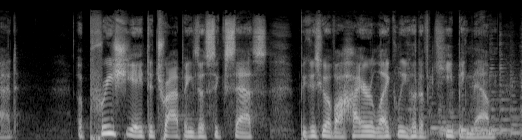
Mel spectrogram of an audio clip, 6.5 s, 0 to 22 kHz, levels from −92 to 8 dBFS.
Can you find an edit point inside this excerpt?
no; 0 cuts

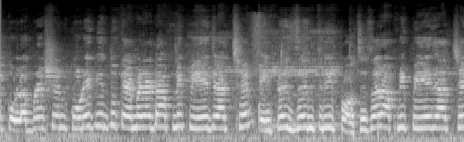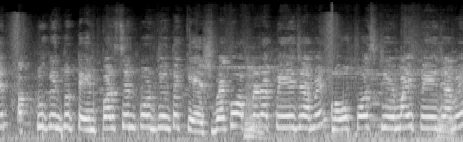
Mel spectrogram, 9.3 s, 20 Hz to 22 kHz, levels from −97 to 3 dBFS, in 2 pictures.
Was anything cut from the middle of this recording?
yes; 3 cuts; at 2.5 s, 4.9 s, 8.0 s

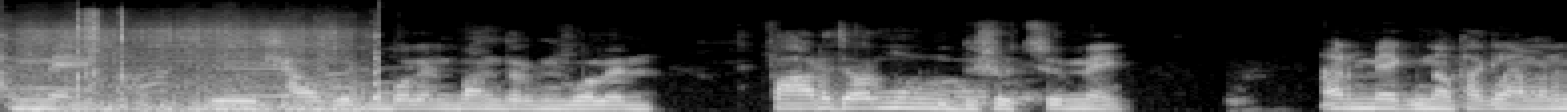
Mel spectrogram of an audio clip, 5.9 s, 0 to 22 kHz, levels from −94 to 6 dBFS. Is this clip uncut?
yes; 0 cuts

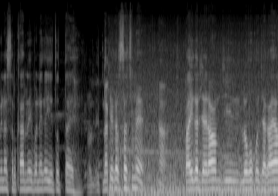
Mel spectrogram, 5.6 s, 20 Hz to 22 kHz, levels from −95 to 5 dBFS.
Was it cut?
yes; 1 cut; at 2.2 s

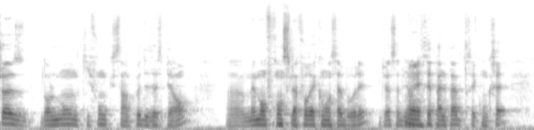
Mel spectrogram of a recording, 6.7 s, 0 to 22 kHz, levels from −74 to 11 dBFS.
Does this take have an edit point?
no; 0 cuts

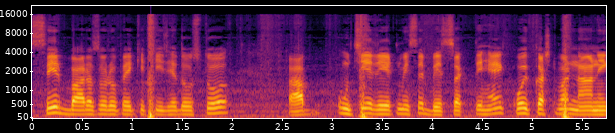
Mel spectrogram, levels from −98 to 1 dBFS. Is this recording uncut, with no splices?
yes; 0 cuts

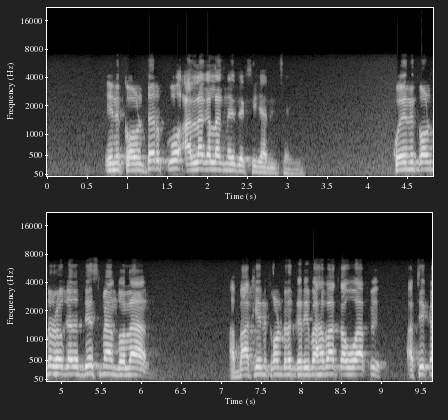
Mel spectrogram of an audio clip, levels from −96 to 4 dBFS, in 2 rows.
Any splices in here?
no; 0 cuts

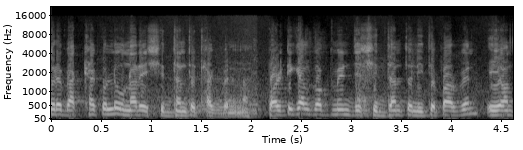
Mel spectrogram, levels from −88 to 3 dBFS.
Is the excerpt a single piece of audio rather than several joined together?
yes; 0 cuts

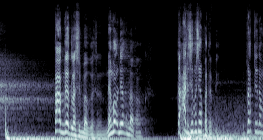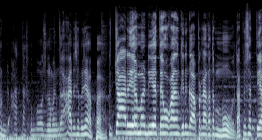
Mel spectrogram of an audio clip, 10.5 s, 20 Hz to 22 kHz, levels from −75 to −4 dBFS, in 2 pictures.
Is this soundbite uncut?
no; 1 cut; at 7.4 s

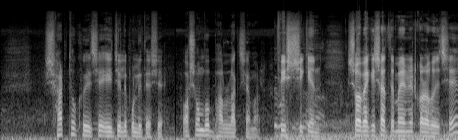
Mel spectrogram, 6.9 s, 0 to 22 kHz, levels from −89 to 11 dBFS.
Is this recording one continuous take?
no; 2 cuts; at 2.6 s, 4.0 s

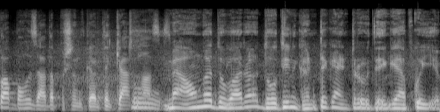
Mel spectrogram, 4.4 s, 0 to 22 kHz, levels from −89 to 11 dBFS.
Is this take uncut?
no; 1 cut; at 1.4 s

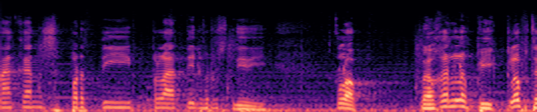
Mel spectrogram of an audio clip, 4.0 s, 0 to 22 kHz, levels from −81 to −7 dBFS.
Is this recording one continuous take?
yes; 0 cuts

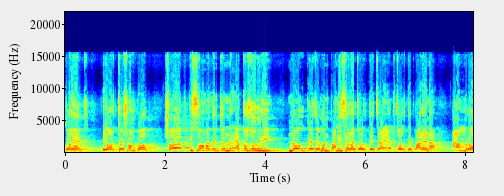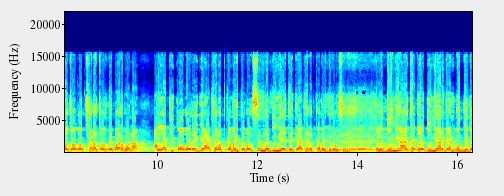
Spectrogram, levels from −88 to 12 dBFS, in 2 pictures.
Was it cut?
no; 0 cuts

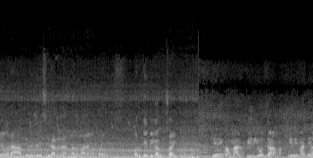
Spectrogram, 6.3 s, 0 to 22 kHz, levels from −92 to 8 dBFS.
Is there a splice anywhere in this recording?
yes; 1 cut; at 4.0 s

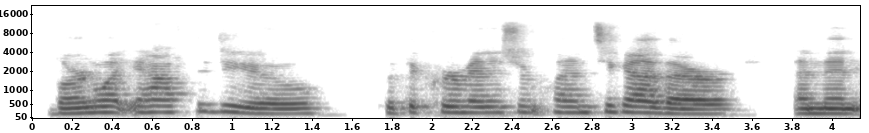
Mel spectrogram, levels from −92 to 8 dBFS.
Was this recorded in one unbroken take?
yes; 0 cuts

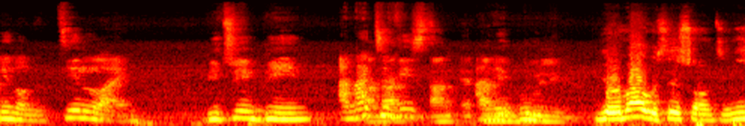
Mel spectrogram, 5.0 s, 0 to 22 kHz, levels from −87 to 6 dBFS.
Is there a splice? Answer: yes; 2 cuts; at 2.2 s, 3.8 s

